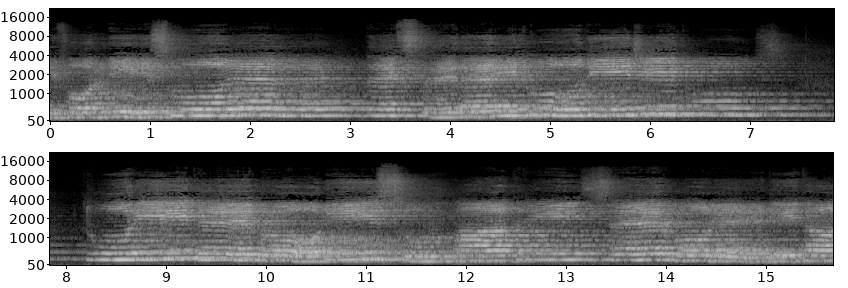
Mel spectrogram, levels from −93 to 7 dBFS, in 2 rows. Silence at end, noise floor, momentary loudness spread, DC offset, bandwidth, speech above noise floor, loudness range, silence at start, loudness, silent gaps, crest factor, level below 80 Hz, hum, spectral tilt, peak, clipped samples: 0 s; -47 dBFS; 10 LU; under 0.1%; 13 kHz; 24 dB; 3 LU; 0 s; -24 LUFS; none; 16 dB; -66 dBFS; none; -5 dB/octave; -10 dBFS; under 0.1%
